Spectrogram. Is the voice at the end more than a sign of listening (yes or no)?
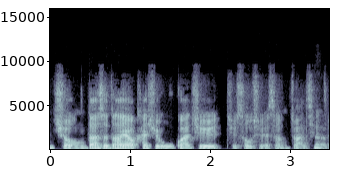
yes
